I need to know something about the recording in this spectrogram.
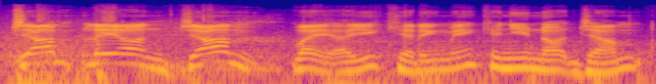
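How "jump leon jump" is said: high-pitched frantic urging; urgent command. Real, not acted. Gamer telling Leon to jump, high urgent command. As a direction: urge the jump in a high, pressing voice.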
